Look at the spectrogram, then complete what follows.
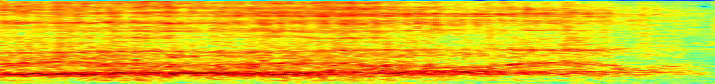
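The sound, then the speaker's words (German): A game master imitates a creature's roar that fills the whole room: a loud, sustained, gravelly growl lasting nearly three seconds that slowly fades toward the end. “Dann nehmt ihr eure Schadenspunkte und die Kreatur spuckt euch aus, als wärt ihr ein alter Kaugummi. Und brüllt den kompletten Raum voll mit einem”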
